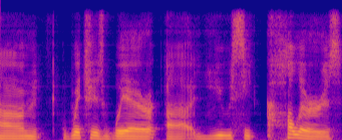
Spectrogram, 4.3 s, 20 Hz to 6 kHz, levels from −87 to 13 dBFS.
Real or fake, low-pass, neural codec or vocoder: fake; 5.4 kHz; codec, 24 kHz, 1 kbps, SNAC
